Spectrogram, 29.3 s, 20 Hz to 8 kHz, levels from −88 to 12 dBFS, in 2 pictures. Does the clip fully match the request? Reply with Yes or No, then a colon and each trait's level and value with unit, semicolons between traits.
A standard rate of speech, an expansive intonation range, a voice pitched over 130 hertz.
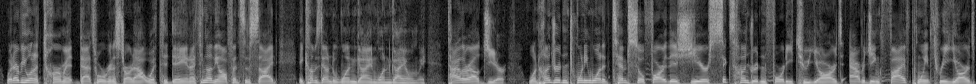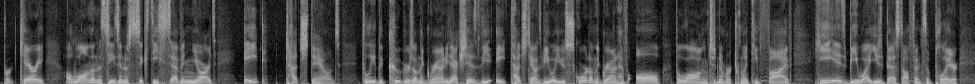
No: average, 175 wpm; average, 3.9 semitones; medium, 140 Hz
